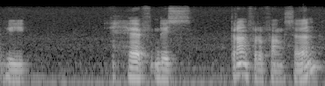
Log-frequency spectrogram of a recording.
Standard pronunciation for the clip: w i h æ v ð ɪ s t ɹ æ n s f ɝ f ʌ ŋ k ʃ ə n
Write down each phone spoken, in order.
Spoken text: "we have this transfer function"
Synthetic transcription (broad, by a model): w i h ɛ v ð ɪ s t ɹ æ n s f ɝ f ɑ ŋ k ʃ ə n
